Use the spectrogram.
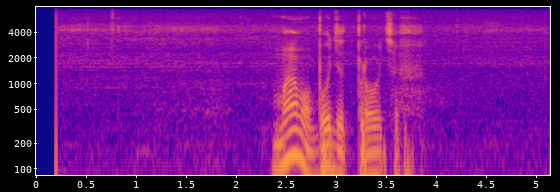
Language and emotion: Russian, sad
